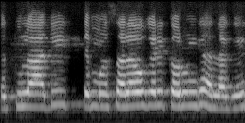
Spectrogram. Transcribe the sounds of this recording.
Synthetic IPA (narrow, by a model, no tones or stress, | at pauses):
t̪əɾt̪ulaːd̪ʱiːt̪eməsalaʋəɡəjɾekəɾuːnɡʱjajlaɡel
